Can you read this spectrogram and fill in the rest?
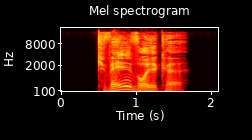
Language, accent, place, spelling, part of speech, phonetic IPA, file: German, Germany, Berlin, Quellwolke, noun, [ˈkvɛlˌvɔlkə], De-Quellwolke.ogg
- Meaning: cumulus (a large white puffy cloud)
